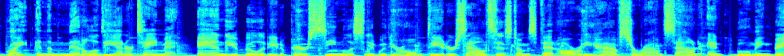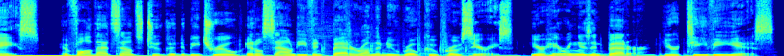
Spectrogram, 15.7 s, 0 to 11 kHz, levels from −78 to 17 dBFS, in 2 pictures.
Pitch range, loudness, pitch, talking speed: 100-150 Hz, -21 LUFS, 125 Hz, 205 wpm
